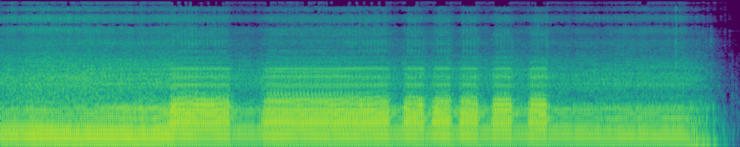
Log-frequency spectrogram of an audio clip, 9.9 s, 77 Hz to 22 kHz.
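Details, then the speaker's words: 2016 Ski-Doo 800 E-TEC Freeride snowmobile: starts and idles fine, but short throttle stabs barely lift revs before falling back, won't rev past about 1200 rpm; bogs off idle, throttle butterflies suggested to check, cause unconfirmed. "So, if you're having problems, it starts fine, but you got no throttle. It doesn't do anything over idle."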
